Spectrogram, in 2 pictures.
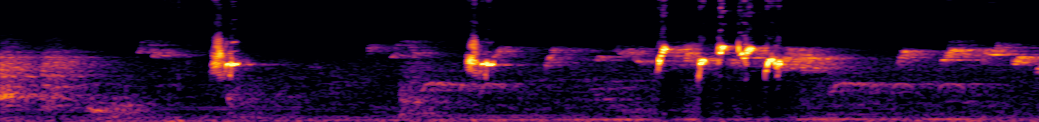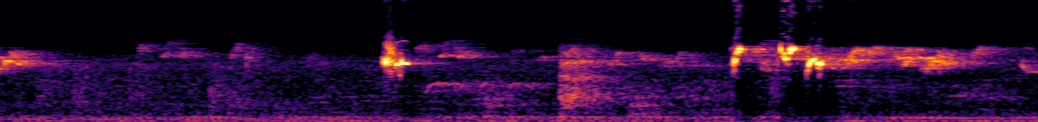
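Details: Red-whiskered bulbul master song for training young birds. Sharp single notes ring out every second or so amid quieter chattering warbles, with two clusters of rapid, clear accented notes.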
